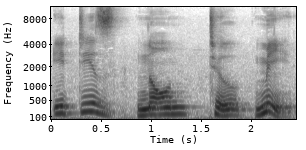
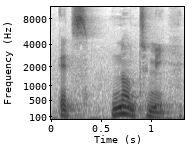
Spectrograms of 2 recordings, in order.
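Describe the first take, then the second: First: 'It is' is said as two full words. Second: 'It is' is contracted into one syllable.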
